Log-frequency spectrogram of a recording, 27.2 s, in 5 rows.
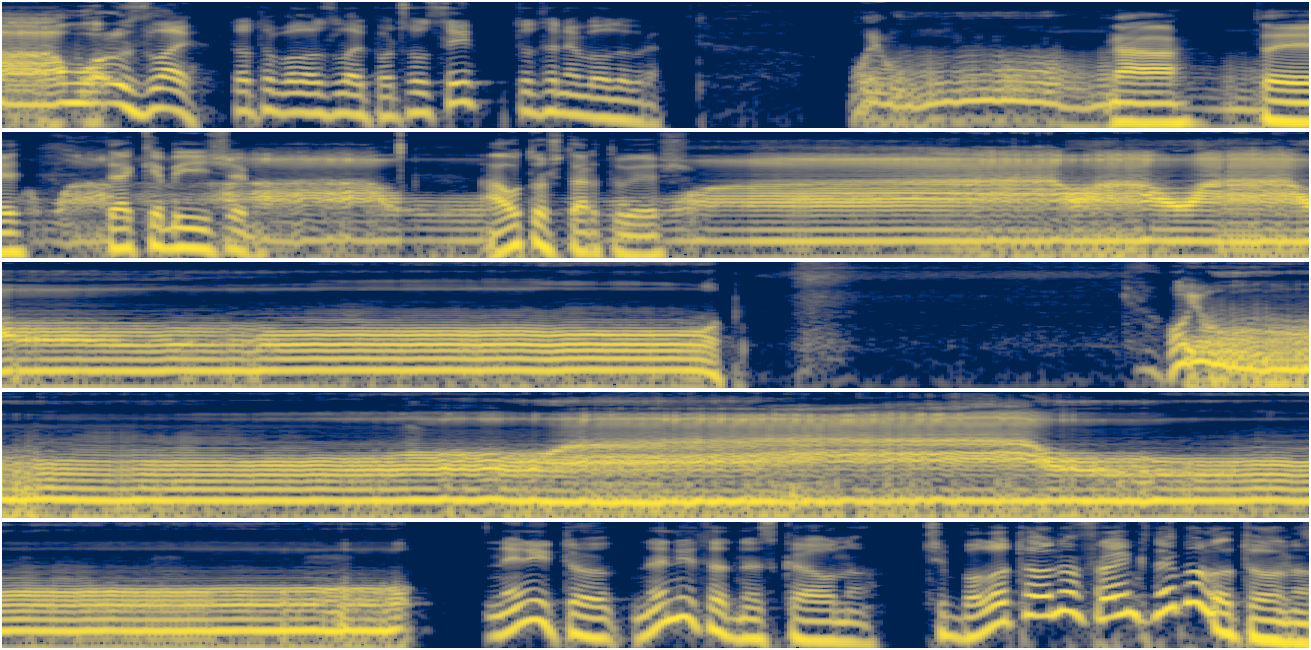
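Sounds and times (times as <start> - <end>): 
speech: 0.2 - 9.1, 15.7 - 16.5, 23.8 - 27.2
person imitating alien national singing with buzzing guttural droning: 3.6 - 14.0, 15.7 - 23.6.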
